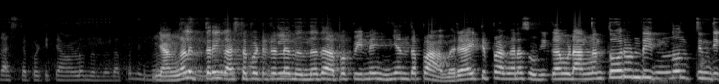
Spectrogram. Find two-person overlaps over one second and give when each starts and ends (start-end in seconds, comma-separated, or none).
1.6-2.9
